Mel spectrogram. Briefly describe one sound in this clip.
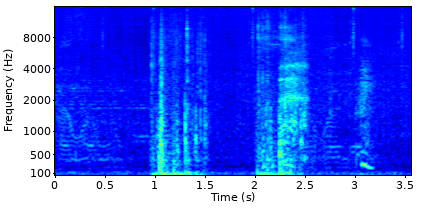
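A heavy wooden door thuds as it is opened.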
